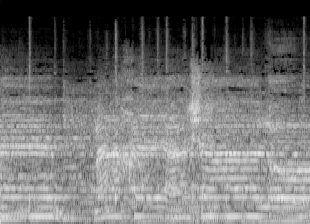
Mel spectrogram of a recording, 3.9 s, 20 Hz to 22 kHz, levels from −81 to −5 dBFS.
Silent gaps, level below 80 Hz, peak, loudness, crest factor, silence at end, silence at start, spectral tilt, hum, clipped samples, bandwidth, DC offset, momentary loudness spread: none; -38 dBFS; 0 dBFS; -14 LUFS; 14 dB; 0 s; 0 s; -4.5 dB/octave; none; under 0.1%; 16 kHz; 0.2%; 5 LU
